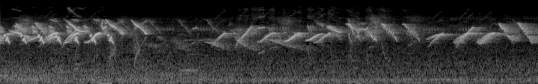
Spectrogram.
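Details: Double-collared seedeater singing in a recording meant to stimulate a captive bird: a busy tangle of high chipping trills, then sweeping rising and falling whistled notes repeated at a lively pace.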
